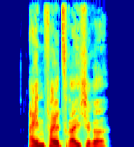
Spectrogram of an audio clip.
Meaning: inflection of einfallsreich: 1. strong/mixed nominative/accusative feminine singular comparative degree 2. strong nominative/accusative plural comparative degree
- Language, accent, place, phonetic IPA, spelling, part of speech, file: German, Germany, Berlin, [ˈaɪ̯nfalsˌʁaɪ̯çəʁə], einfallsreichere, adjective, De-einfallsreichere.ogg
